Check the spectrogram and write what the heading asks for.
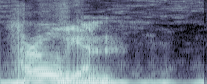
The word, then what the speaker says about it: Peruvian: Y para decir peruano, también el apóstrofo se encuentra en la segunda sílaba. Peruvian.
